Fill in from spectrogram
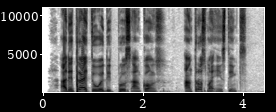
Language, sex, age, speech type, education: Nigerian Pidgin, male, 30-45, spontaneous, tertiary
